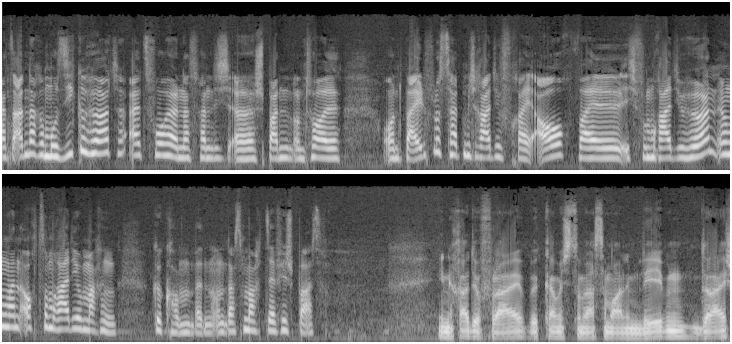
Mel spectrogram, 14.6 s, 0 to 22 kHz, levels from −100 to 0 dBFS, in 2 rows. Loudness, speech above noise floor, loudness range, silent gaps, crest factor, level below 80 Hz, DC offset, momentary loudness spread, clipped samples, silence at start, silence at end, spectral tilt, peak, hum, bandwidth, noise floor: -18 LUFS; 25 dB; 5 LU; none; 14 dB; -44 dBFS; under 0.1%; 7 LU; under 0.1%; 0 s; 0 s; -5 dB/octave; -4 dBFS; none; 17 kHz; -43 dBFS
